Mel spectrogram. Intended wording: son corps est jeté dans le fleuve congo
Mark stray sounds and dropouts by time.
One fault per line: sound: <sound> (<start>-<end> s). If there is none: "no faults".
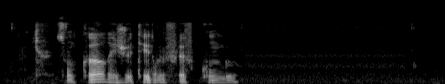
no faults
